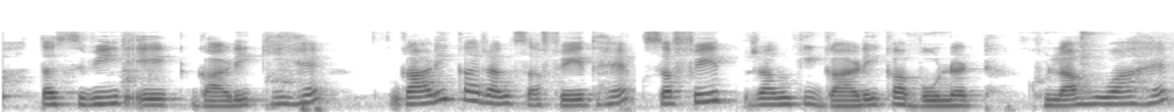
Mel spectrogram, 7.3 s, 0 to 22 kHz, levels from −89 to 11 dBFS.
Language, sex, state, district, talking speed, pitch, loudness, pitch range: Hindi, female, Maharashtra, Pune, 155 wpm, 195 Hz, -31 LUFS, 170-215 Hz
